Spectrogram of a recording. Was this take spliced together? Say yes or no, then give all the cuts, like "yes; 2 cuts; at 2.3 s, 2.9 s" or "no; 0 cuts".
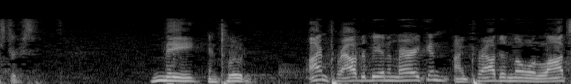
yes; 1 cut; at 2.9 s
